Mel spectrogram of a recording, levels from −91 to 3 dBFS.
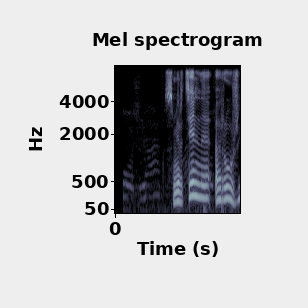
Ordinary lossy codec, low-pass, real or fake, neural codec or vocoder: Opus, 64 kbps; 7.2 kHz; real; none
